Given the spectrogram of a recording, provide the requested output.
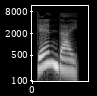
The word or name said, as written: moderne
